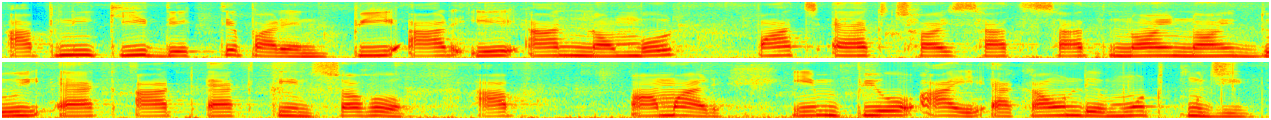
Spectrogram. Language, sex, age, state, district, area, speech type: Bengali, female, 18-30, West Bengal, Paschim Medinipur, urban, read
